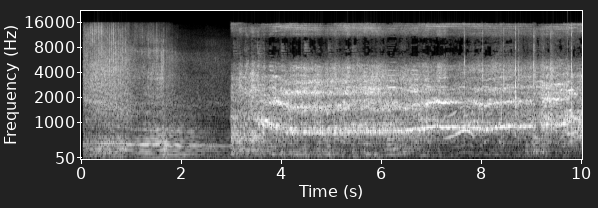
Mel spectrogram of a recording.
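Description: Drift car sliding through a corner: the tyres squeal with a wavering pitch over the noise of the engine and the slide. A lower droning sound fills the first three seconds and cuts off suddenly.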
